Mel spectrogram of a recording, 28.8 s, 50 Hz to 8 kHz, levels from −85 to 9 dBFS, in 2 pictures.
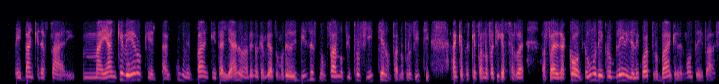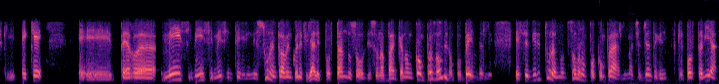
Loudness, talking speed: -27 LUFS, 175 wpm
